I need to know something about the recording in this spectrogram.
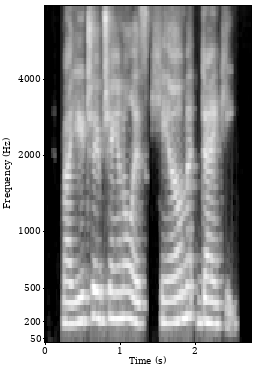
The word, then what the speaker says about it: Dahnke: My YouTube channel is Kim Dahnke. D-A-H, H is silent, but D-A-H-N-K-E.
